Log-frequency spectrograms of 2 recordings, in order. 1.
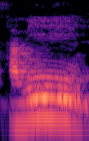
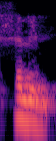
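প্রথম স্বরধ্বনিটি 'a' ধ্বনি। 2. প্রথম স্বরধ্বনিটি 'e' ধ্বনি। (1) "আরবিতে পাবেন সালিম" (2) "আমরা বলি সেলিম"

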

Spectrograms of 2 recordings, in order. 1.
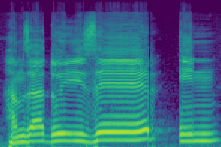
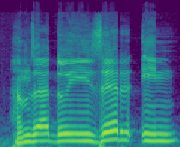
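স্বরধ্বনিগুলো টেনে লম্বা করা হয়। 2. স্বরধ্বনিগুলো টান না দিয়ে ছোট রাখা হয়। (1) "অনেক হুজুরেরা এরকম টান দিয়েও পড়ে" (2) "আর এভাবে যদি কারো সুবিধা হয় এভাবে পড়বেন"

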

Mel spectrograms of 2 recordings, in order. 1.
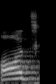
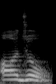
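শব্দটি স্বরহীন ব্যঞ্জনধ্বনি দিয়ে শেষ হয়। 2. শব্দটি স্বরধ্বনি দিয়ে শেষ হয়। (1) "অজ কিন্তু নয়, তাহলে কিন্তু ভুল হবে" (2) "এখানে চারা চিহ্নটা রয়েছে, তাই আমরা এটার উচ্চারণ করব হচ্ছে অজ"

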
